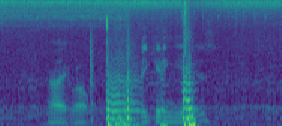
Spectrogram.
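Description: A man speaks briefly and casually close by.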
